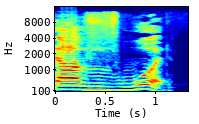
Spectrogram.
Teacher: it's not off wood with an unvoiced f it's all voiced and it's all connected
